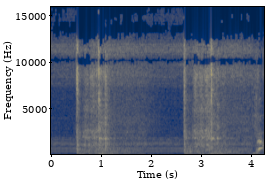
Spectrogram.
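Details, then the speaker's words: 1963 Austin Healey Sprite 1098, unused almost a year. Two uneven cranking bursts with no catch; it cranks but won't start. Fuel pressure is present, but the owner suspects a clogged fuel filter is starving it. "we are getting pressure but I think this thing is completely clogged up so what we're going to do is crack open this here and we'll replace that filter"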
